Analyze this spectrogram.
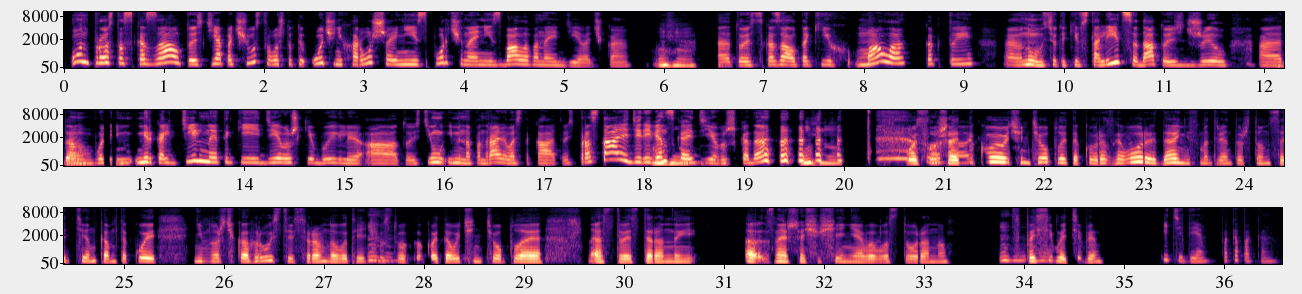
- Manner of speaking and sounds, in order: "меркантильные" said as "меркальтильные"; tapping; laugh
- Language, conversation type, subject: Russian, podcast, Можешь рассказать о друге, который тихо поддерживал тебя в трудное время?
